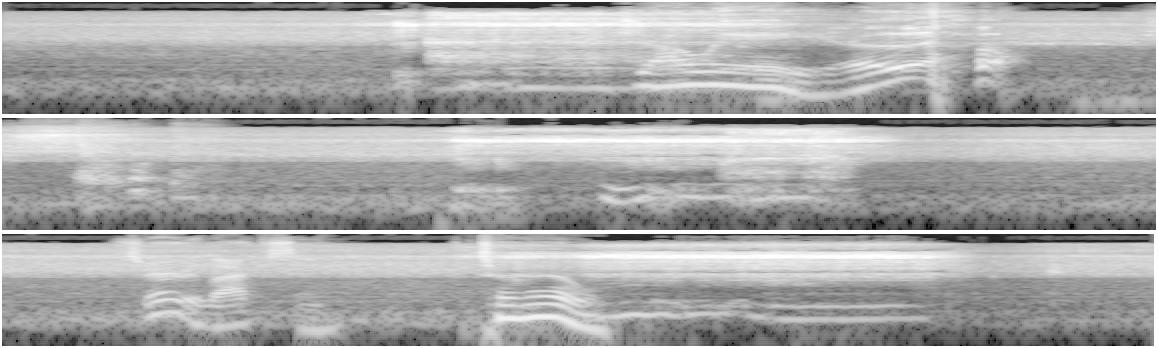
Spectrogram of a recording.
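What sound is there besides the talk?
loud snoring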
